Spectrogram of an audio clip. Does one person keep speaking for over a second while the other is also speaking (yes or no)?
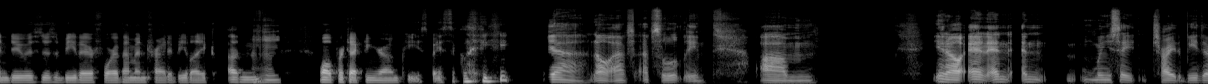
no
